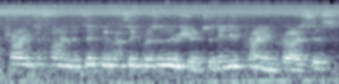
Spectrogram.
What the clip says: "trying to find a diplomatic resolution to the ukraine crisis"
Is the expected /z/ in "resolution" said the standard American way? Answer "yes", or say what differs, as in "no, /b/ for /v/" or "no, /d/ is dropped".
yes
